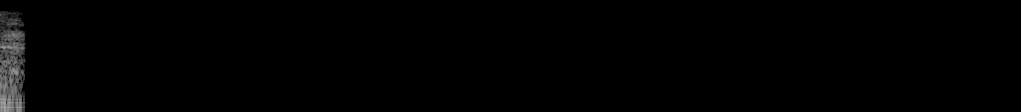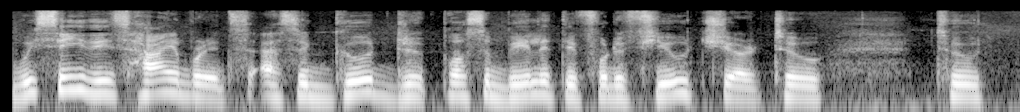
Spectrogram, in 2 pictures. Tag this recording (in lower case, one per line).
speech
